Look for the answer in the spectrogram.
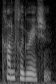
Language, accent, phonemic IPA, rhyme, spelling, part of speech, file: English, US, /ˌkɒnfləˈɡɹeɪʃən/, -eɪʃən, conflagration, noun, En-us-conflagration.ogg
- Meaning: 1. A large fire extending to many objects, or over a large space; a general burning 2. A large-scale conflict 3. A situation of great passion or emotion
